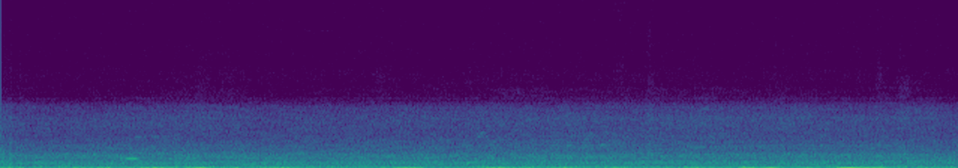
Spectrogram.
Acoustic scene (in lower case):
residential area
